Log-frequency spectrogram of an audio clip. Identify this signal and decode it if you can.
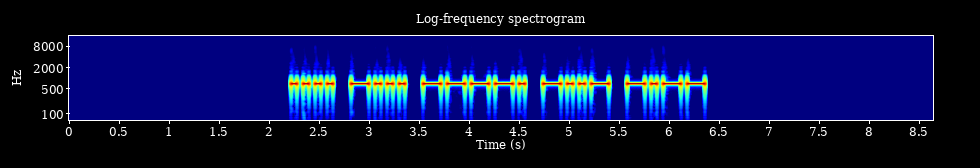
Morse code, heard as a keyed tone, about 20 wpm, 700 Hz. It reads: HB9XY
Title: DXCC-100 Call Signs - 5 Characters - Repeated 3x - 20wpm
